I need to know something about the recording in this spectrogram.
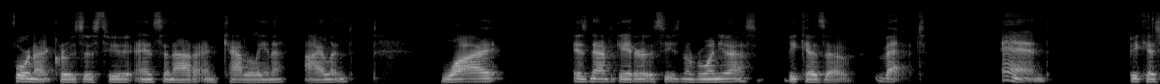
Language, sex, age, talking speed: English, male, 20-39, 110 wpm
